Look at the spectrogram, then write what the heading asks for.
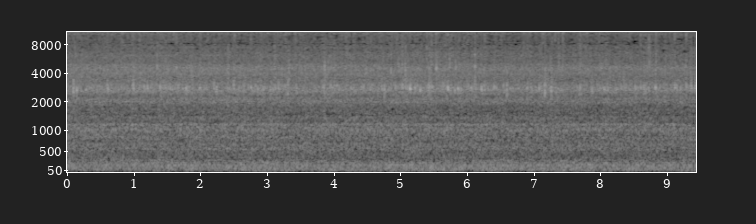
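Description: Steady rain during a night thunderstorm, an even wash of noise over a continuous low rumble, with no sharp thunderclap.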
